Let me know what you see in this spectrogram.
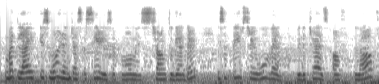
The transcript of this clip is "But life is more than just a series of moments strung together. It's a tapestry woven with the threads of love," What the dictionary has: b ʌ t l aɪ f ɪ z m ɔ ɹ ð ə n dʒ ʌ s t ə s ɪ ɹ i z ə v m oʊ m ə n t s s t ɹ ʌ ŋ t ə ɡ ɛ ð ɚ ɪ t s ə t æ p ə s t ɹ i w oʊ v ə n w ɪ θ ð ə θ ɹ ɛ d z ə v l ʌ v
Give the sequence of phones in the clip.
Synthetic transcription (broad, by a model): b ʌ t l aɪ f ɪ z m ɔ ɹ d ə n dʒ ʌ s t ə s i ɹ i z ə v m oʊ m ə n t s s t ɹ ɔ ŋ t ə ɡ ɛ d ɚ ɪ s ə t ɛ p s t ɹ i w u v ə n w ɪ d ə t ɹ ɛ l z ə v l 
